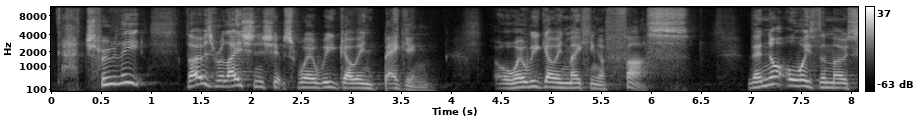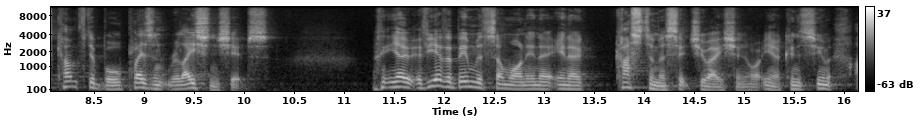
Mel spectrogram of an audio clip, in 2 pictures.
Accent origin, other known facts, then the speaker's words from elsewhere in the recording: England, United Kingdom; You know, I'm very English.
